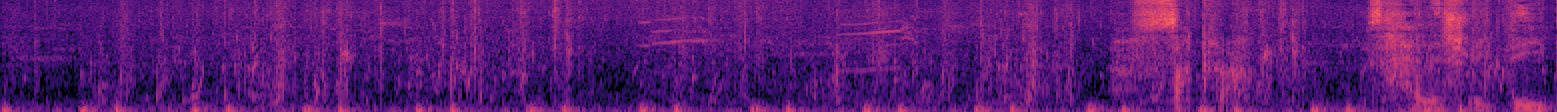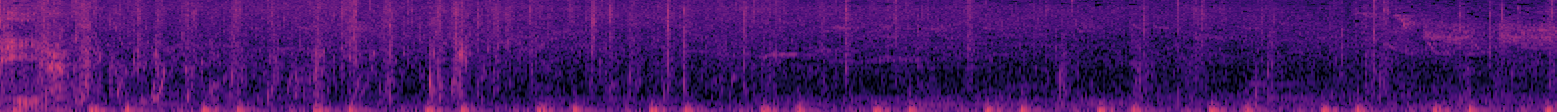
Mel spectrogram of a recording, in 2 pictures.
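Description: Heavy footsteps thud at a steady walking pace.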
